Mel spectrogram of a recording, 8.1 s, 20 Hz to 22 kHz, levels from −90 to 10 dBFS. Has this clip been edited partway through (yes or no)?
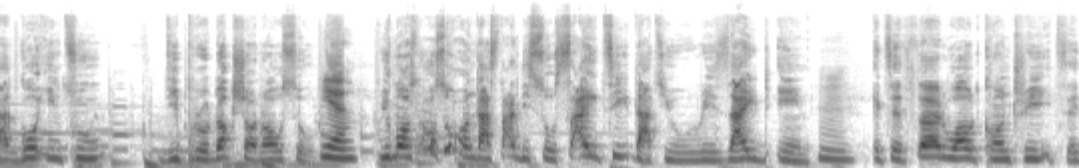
no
